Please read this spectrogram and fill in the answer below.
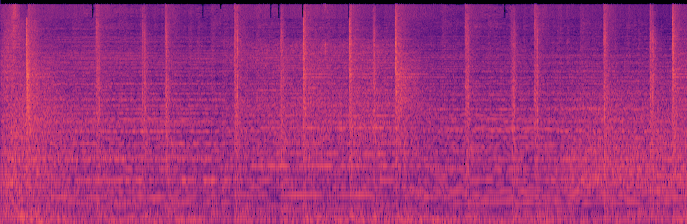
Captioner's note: music intensifies; swooshing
